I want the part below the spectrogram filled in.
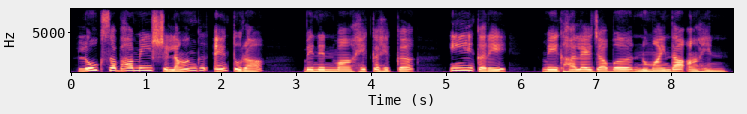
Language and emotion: Sindhi, neutral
